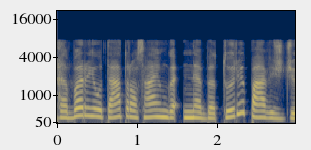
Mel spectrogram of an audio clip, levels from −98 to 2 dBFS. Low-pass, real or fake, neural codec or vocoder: 7.2 kHz; fake; codec, 16 kHz, 4.8 kbps, FACodec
